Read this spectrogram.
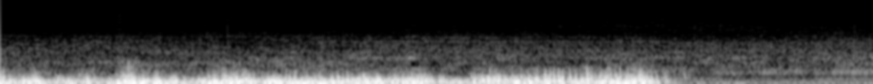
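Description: Wind gusts outdoors, rumbling in bursts and then dropping away.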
